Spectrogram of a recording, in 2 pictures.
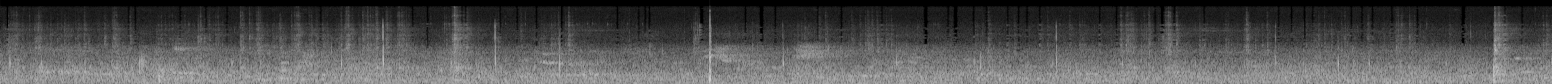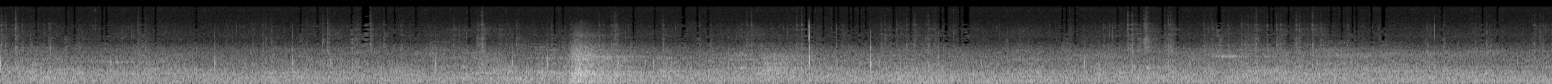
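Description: Airport baggage trolley being pushed along, its wheels rolling steadily with occasional clicks and knocks, one louder bump about two-thirds of the way through. Indistinct voices of people around.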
